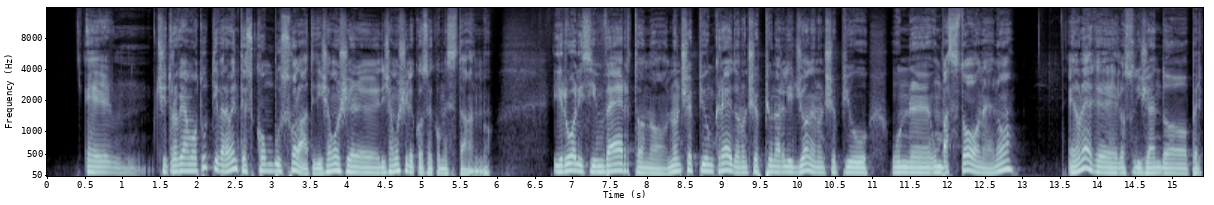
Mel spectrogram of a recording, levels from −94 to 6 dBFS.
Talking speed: 160 wpm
